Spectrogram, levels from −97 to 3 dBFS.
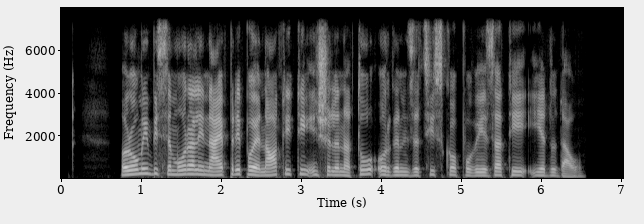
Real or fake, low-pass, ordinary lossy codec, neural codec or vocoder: fake; 7.2 kHz; none; codec, 16 kHz, 16 kbps, FunCodec, trained on Chinese and English, 50 frames a second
